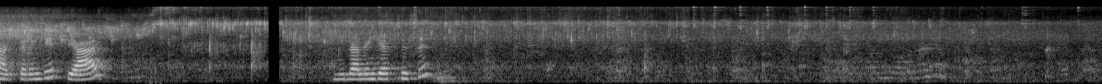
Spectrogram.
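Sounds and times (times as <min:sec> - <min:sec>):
onions sizzling in oil: 0:00.0 - 0:11.0.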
